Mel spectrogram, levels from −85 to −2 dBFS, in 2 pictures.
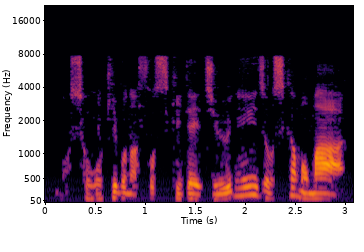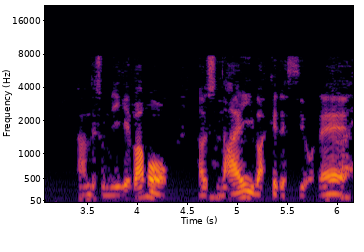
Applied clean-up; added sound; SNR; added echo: classical method spectral subtraction.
